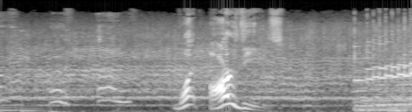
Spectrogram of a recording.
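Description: Flies buzzing, the buzz holding a steady hum while its pitch wavers and swoops, with a loud up-and-down swoop about two seconds in. A rising tone begins near the end.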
